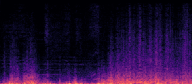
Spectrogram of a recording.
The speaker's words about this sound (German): Wind in meine Fresse.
